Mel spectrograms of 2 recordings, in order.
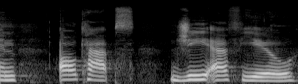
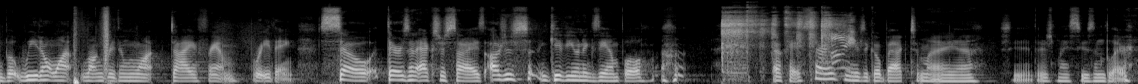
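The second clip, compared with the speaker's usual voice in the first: ordinary talk, nothing marked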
